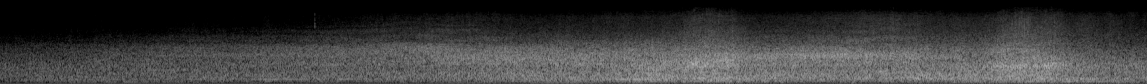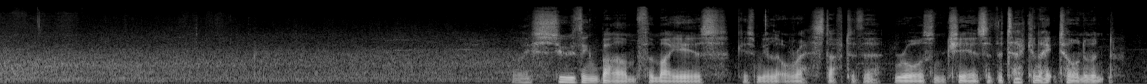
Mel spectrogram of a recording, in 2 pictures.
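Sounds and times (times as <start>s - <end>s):
rainfall in Edinburgh: 0.0s - 21.2s
quiet city street ambience in Edinburgh: 0.0s - 22.9s
speech: 16.6s - 22.7s.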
